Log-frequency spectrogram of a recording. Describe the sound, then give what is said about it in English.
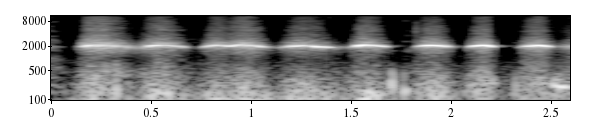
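A person whistles a quick, bouncy phrase of about eight short repeated notes in a steady rhythm, fairly clear, with no talking. “I can't whistle very well.”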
